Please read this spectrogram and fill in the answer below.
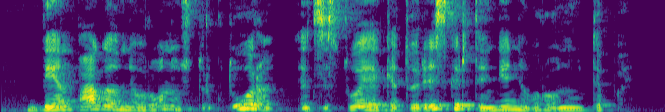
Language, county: Lithuanian, Marijampolė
